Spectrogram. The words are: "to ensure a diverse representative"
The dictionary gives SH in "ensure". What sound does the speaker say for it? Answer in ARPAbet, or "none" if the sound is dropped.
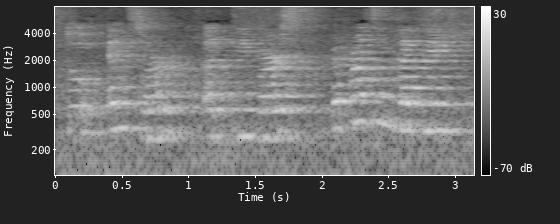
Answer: S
